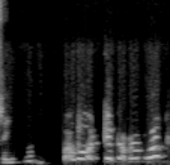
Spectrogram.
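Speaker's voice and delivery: hammed-up terrified prayer; mock desperate plea. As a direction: beg God like a frightened sinner. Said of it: "regresamos con Dios bien arrepentidos".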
